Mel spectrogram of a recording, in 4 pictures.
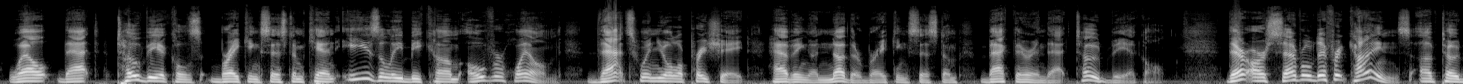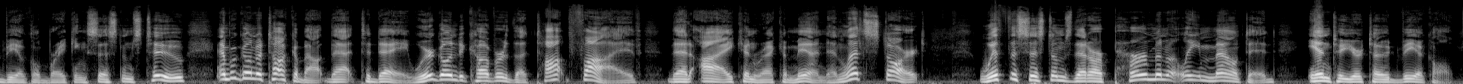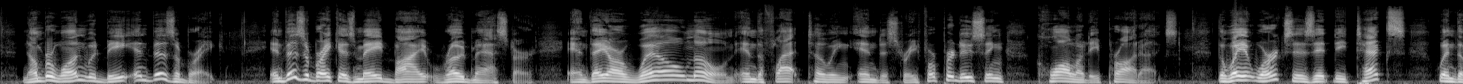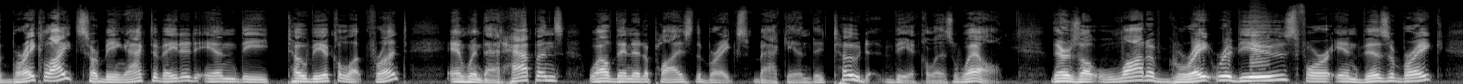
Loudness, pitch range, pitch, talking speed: -14 LUFS, 115-160 Hz, 130 Hz, 140 wpm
